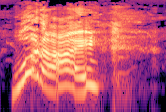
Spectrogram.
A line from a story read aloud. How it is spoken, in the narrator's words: shouted Bo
